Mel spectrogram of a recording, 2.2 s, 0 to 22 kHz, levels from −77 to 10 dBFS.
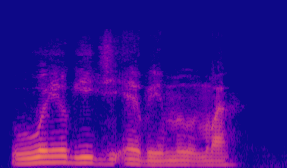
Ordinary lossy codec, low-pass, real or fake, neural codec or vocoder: AAC, 32 kbps; 10.8 kHz; fake; codec, 16 kHz in and 24 kHz out, 0.6 kbps, FocalCodec, streaming, 4096 codes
